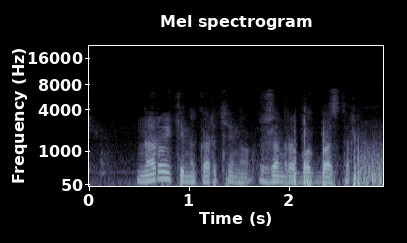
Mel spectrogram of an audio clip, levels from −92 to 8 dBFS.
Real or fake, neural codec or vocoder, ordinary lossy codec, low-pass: real; none; AAC, 32 kbps; 7.2 kHz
